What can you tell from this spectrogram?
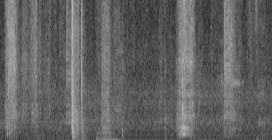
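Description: Unpacking a portable SSD's retail packaging: the cardboard box is handled and the plastic insert tray is slid out, giving a few short scraping noises and one sharp click about a second and a half in.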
